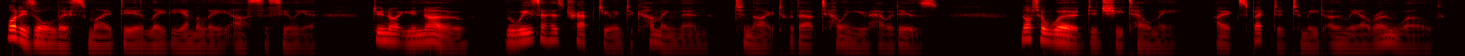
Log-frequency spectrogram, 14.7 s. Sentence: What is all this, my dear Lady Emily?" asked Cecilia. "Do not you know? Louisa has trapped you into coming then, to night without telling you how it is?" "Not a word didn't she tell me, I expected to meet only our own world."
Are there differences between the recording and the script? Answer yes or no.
yes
